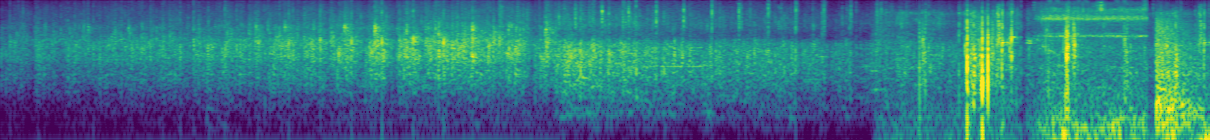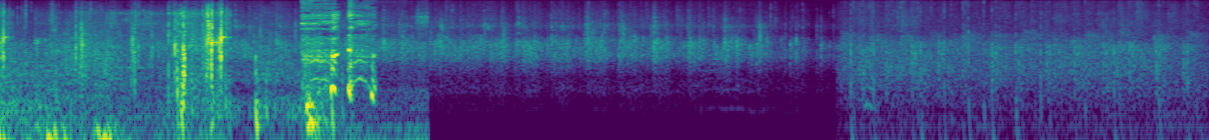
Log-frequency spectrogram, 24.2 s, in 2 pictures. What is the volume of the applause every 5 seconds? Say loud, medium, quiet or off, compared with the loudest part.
loud, loud, quiet, quiet, quiet.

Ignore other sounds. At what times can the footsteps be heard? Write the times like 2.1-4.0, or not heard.
8.7-15.6.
